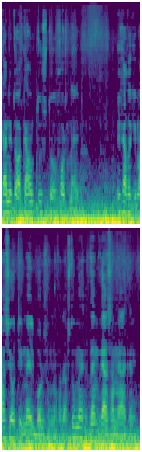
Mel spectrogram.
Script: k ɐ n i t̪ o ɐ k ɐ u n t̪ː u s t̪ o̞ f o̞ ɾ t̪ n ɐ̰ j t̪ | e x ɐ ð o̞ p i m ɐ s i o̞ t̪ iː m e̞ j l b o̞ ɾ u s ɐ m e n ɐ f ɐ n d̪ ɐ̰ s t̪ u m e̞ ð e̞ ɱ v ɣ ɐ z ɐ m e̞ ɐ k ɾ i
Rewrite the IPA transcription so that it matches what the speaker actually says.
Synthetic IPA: k ɐ n i t̪ o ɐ k ɐ u n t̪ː u s t̪ o̞ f o̞ ɾ t̪ n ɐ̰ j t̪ | i x ɐ ð o̞ c i m ɐ s i o̞ t̪ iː m e̞ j l b o̞ ɾ u s ɐ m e n ɐ f ɐ n d̪ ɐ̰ s t̪ u m e̞ ð e̞ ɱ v ɣ ɐ z ɐ m e̞ ɐ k ɾ i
